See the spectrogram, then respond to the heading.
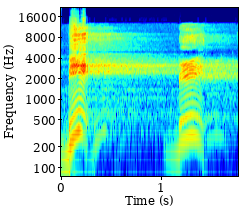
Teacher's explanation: একদম সাউন্ডটা একদম স্টপ করে দিতে হবে হামজা দিতে হবে বি একদম কোন সাউন্ড হবে না বা হামজা জের বি বা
